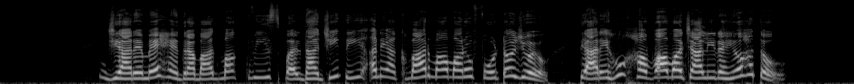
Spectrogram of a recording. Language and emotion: Gujarati, happy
